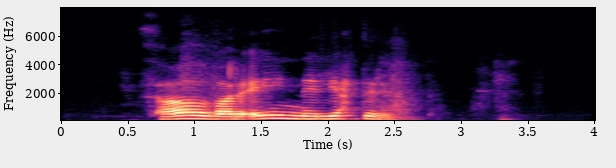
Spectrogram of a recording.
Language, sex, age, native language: Icelandic, female, 30-39, Icelandic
